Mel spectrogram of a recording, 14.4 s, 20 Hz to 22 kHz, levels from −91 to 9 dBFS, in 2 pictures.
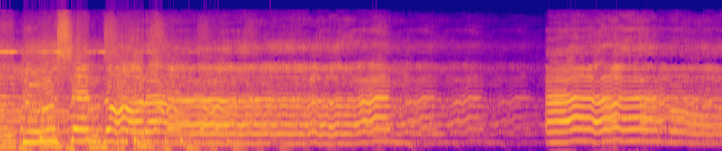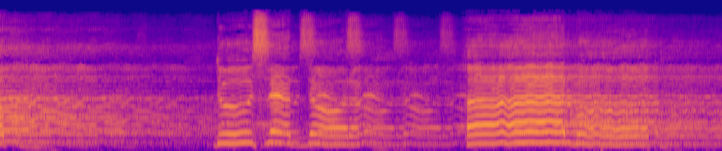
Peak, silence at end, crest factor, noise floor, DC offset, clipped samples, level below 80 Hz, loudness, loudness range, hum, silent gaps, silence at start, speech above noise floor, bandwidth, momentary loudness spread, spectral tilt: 0 dBFS; 0 s; 12 dB; -38 dBFS; under 0.1%; 0.3%; -44 dBFS; -9 LUFS; 15 LU; none; none; 0 s; 32 dB; 17 kHz; 23 LU; -3 dB/octave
